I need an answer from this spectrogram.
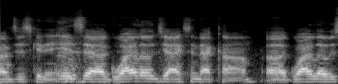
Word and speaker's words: Gweilo: Guailo is spelled for those who are not living in Hong Kong or speak Cantonese.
